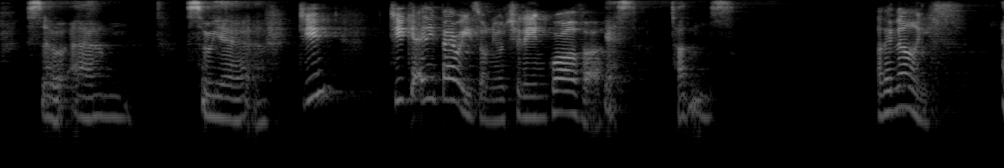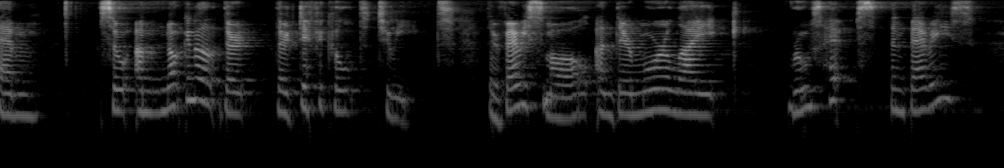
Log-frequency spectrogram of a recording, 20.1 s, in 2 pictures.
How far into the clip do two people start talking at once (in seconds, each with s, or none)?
none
